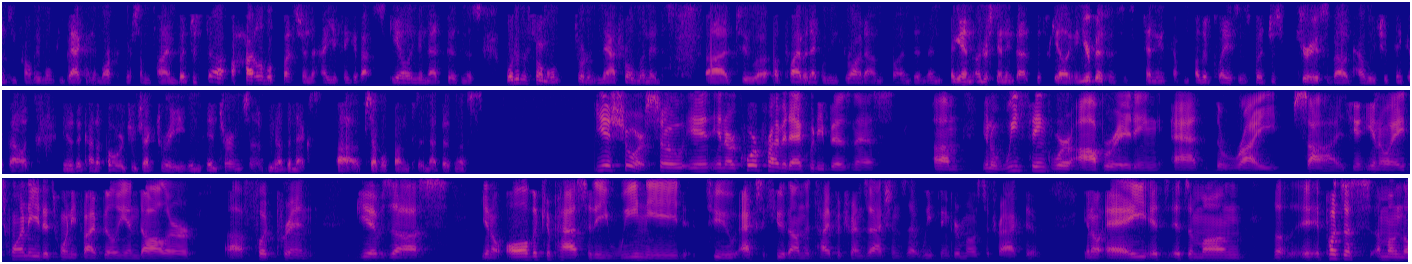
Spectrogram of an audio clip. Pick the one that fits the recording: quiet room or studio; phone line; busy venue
phone line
